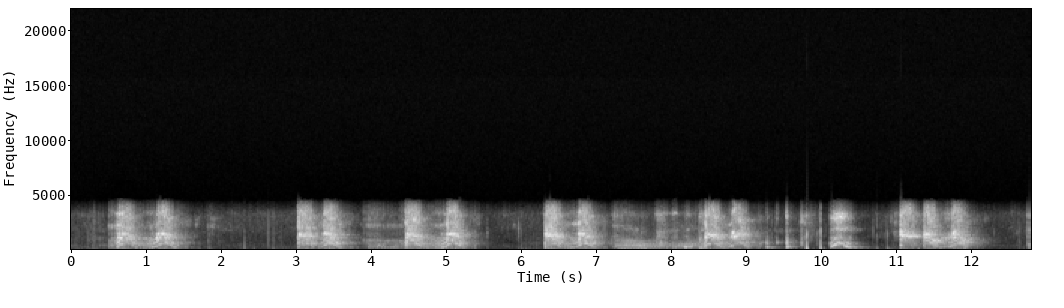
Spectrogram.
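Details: Teacup Yorkshire Terrier excitedly chasing turtles: bursts of sharp, yappy barks mixed with growly grumbles, in clusters of about a second separated by short pauses, with a person urging the dog on.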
